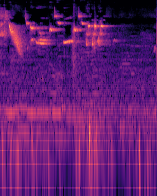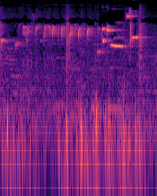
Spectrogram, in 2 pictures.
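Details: European goldfinch delivering bursts of fast, liquid twittering and sharp high chips, a loud opening burst followed by a softer run of rapid notes with faint low clicks in the background.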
